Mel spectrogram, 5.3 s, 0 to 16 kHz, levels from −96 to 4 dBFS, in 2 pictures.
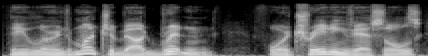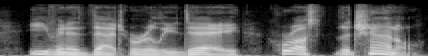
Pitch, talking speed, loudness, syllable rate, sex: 115 Hz, 180 wpm, -17 LUFS, 5.6 syllables/s, male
